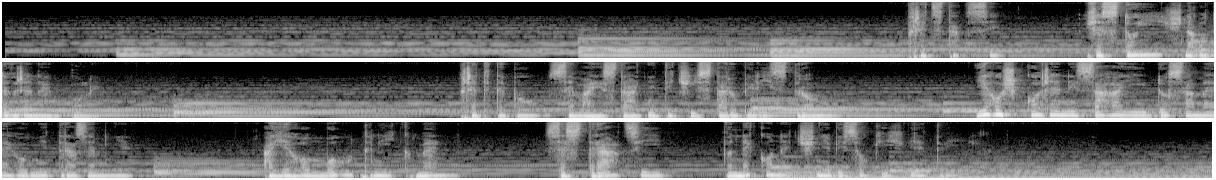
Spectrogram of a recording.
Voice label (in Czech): Meditace stromu ukazka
